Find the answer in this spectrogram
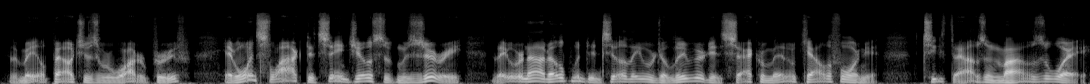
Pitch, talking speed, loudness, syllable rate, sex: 110 Hz, 150 wpm, -21 LUFS, 5.6 syllables/s, male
